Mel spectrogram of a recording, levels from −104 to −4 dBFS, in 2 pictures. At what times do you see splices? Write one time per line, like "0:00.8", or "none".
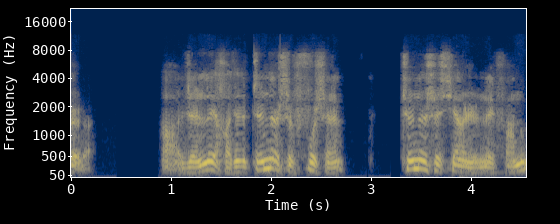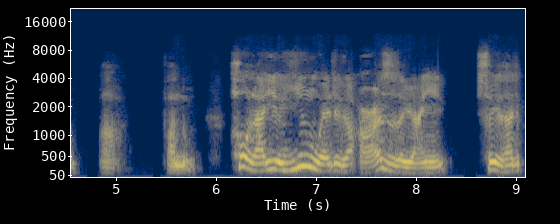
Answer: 0:01.1
0:04.7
